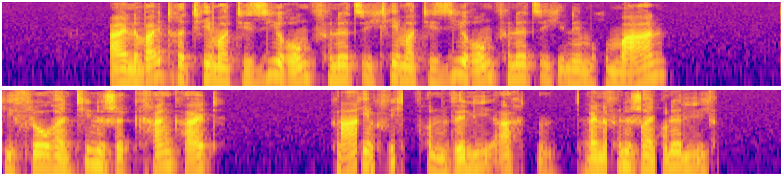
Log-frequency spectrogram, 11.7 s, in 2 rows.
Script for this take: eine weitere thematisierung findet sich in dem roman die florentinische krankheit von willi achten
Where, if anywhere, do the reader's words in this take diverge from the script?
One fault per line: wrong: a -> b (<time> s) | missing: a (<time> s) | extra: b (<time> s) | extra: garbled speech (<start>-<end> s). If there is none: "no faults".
extra: thematisierung findet sich (2.8 s)
extra: garbled speech (8.3-8.9 s)
extra: garbled speech (10.1-11.2 s)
